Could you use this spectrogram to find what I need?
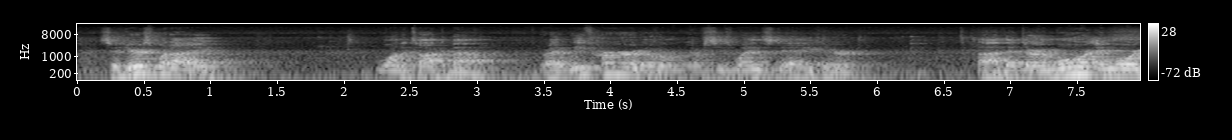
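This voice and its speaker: The room has audible echo and noticeable background noise. A man speaks at a moderate pace, medium in pitch, with ordinary pitch variation. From Pittsburgh, Pennsylvania, US. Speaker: law professor. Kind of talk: conference lecture. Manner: halting, many fillers.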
